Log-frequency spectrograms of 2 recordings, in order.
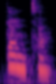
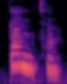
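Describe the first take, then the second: Both takes have the same delivery.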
